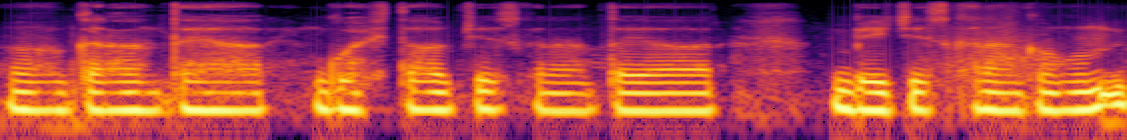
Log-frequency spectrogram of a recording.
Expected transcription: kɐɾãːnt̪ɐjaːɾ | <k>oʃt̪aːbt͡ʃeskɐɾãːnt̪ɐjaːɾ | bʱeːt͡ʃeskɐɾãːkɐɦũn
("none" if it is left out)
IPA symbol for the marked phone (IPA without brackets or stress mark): ɡ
